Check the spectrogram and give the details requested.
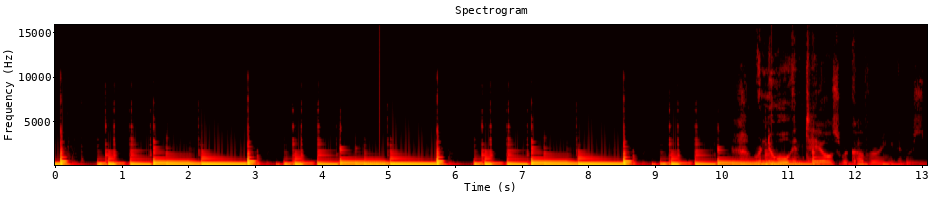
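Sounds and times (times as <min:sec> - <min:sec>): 
song with sustained tonal chords and regular rhythmic hits: 0:00.0 - 0:10.4.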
